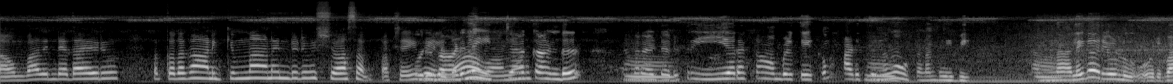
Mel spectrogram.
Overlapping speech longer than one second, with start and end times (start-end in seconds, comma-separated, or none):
4.2-5.4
